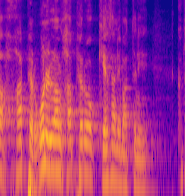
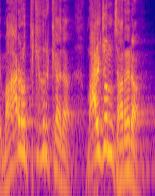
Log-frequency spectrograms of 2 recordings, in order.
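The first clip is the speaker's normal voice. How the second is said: louder, higher rebuke of the father's words; rebuking tone; 4 semitones higher, 7 dB louder than usual. Retold or imitated. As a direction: scold him like a stern teacher. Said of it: "예수님께서 지적하는 것은". (아버지를 꾸짖는 예수님, 크고 높게 나무라듯)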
